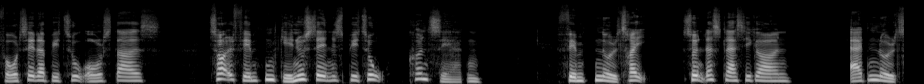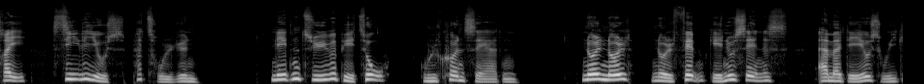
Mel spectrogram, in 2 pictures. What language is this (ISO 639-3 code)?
dan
